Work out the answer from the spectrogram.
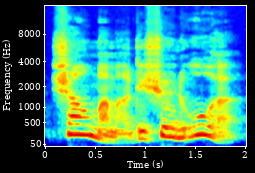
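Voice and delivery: put-on a small boy marvelling at something; child voice. A narrator's reading. Child points out the clock.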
